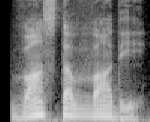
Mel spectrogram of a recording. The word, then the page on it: वास्तववादी: Hindi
